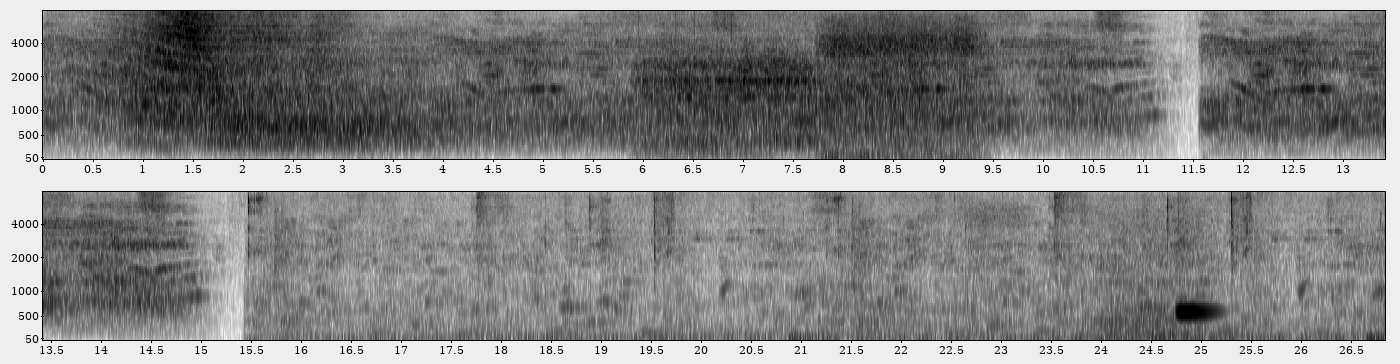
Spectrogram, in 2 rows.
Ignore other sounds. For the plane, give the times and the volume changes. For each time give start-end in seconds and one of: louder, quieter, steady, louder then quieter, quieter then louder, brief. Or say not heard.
0.0-9.5 quieter then louder
22.6-25.2 brief.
